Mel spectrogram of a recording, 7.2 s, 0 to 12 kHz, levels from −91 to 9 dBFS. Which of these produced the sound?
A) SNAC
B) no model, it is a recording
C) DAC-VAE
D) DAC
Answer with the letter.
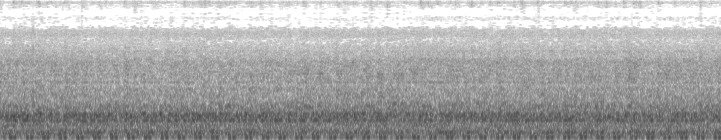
B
